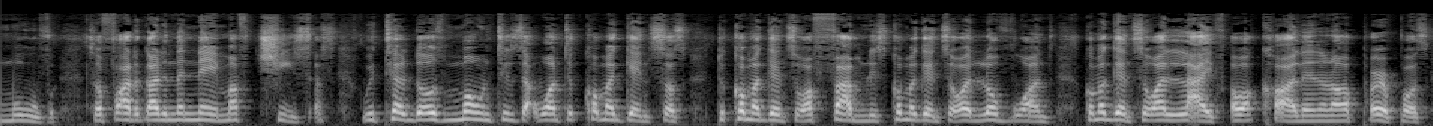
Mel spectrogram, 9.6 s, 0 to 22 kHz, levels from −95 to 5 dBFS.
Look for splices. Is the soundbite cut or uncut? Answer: uncut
